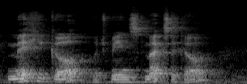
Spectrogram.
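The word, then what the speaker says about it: México: in certain words like mexico which means mexico it's pronounced like a letter h would be in english however in other contexts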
